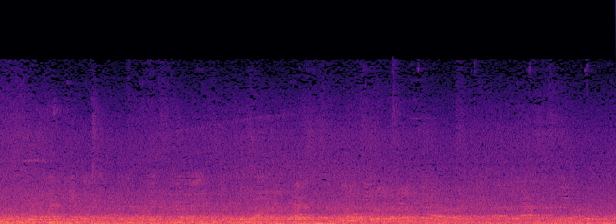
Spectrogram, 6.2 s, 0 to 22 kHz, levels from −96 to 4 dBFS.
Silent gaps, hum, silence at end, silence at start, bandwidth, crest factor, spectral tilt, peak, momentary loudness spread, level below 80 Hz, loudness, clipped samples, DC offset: none; none; 0 s; 0 s; 16 kHz; 16 dB; -6 dB/octave; -12 dBFS; 3 LU; -38 dBFS; -29 LUFS; under 0.1%; under 0.1%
